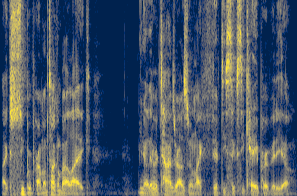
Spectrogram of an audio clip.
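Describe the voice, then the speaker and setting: A man in his thirties with a very low, deep voice tells his story in a loose, casual way, leaning on fillers as he goes. He talks as a podcast guest. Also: a little fast, breathy edge. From Nigerian heritage. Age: 30s. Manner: relaxed, heavy use of fillers like "you know" and "like". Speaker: guest, fitness brand founder.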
